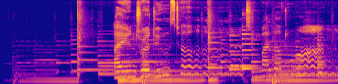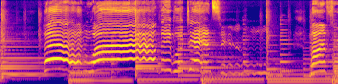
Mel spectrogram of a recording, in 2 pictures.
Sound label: waltz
